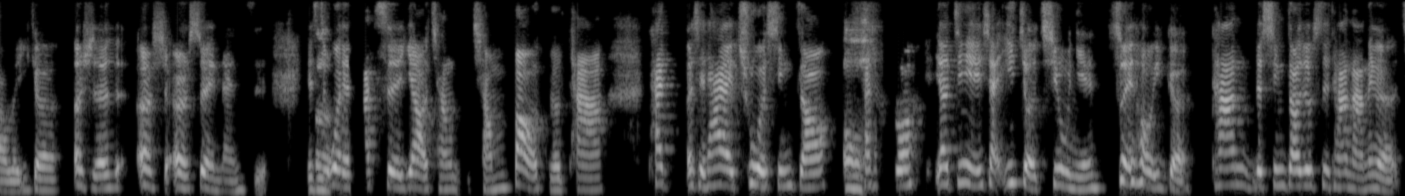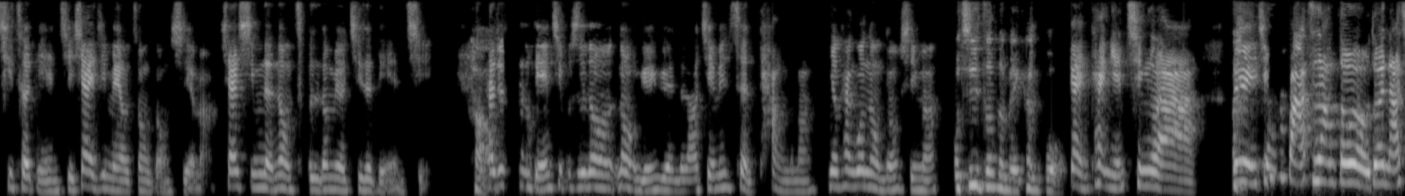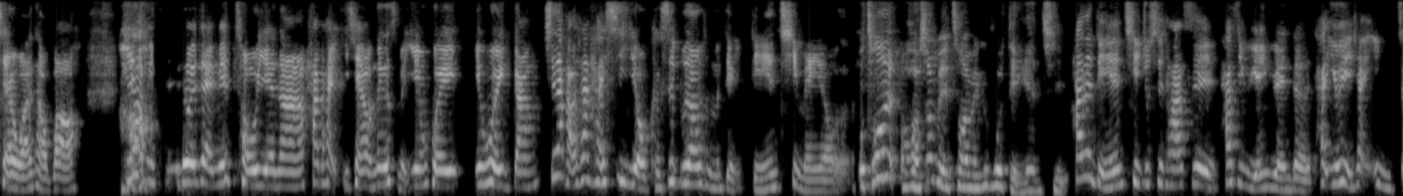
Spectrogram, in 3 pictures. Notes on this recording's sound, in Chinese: 初期音質不佳，近請見諒。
